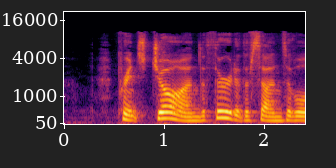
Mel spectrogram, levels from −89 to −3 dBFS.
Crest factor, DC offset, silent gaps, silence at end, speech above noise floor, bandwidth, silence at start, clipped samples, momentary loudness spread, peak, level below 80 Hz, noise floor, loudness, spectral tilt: 14 dB; under 0.1%; none; 0 s; 32 dB; 11 kHz; 0.55 s; under 0.1%; 7 LU; -2 dBFS; -52 dBFS; -46 dBFS; -15 LUFS; -5 dB/octave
